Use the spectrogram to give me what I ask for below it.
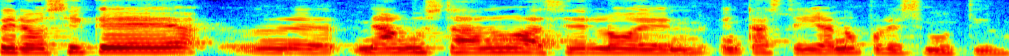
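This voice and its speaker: A plain, everyday voice talks at a fairly slow pace with hardly any pauses. The intonation is fairly even. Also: woman, medium pitch for a woman. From Valencia region, Spain (Xeraco), family from Toledo. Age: 50s. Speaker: novelist. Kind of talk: interview.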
